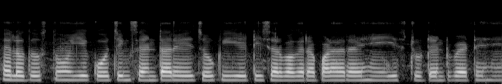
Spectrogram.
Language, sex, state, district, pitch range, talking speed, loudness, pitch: Hindi, female, Chhattisgarh, Bilaspur, 195-200 Hz, 200 wpm, -18 LUFS, 195 Hz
